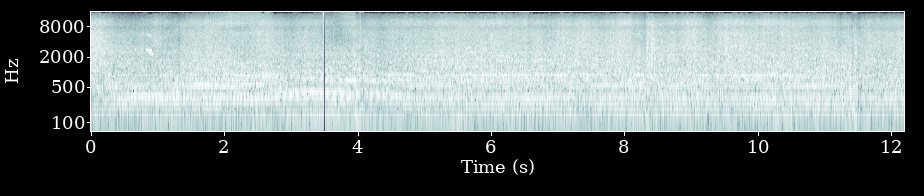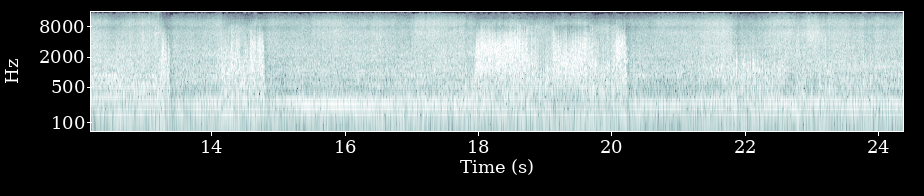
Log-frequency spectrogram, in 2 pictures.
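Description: Outboard engine of a fibreglass centre console boat running at planing speed through chop: its note rises and dips a couple of seconds in, then holds steady. Wind buffets the microphone over hull and spray noise, with two louder rushes of noise a little past halfway and about three-quarters of the way through.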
